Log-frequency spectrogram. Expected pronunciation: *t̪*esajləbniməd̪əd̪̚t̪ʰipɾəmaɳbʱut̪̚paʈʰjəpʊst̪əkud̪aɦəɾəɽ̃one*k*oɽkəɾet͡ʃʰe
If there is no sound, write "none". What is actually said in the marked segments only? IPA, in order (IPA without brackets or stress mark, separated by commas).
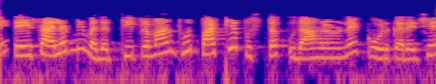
t̪, k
